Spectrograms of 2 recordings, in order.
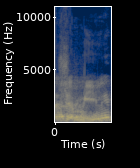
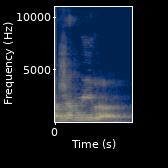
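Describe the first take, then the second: First: "Jamile" said with the final vowel as a clear E, Syrian style; Levantine ending. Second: "Jamila" said with the final vowel as a clear A, classical Arabic style; classical ending. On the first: Teacher shows students the Syrian "Jamile" with an E ending. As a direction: end "Jamile" on an open E sound. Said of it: "na Síria você pode falar". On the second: Teacher gives students the classical "Jamila" with an A ending. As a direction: end "Jamila" on an open A sound. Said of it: "pode falar". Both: Shown as a demonstration.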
